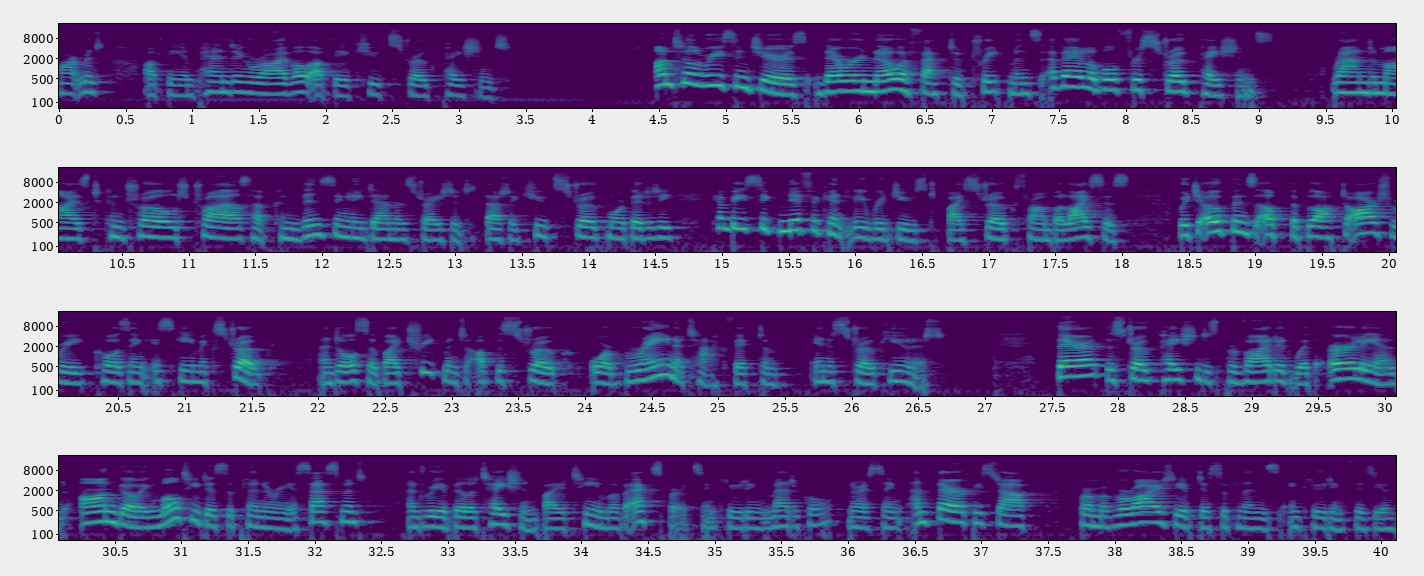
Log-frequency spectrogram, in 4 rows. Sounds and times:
Speech: 0:00.0 - 0:03.4, 0:04.4 - 0:26.7, 0:27.6 - 0:40.1.

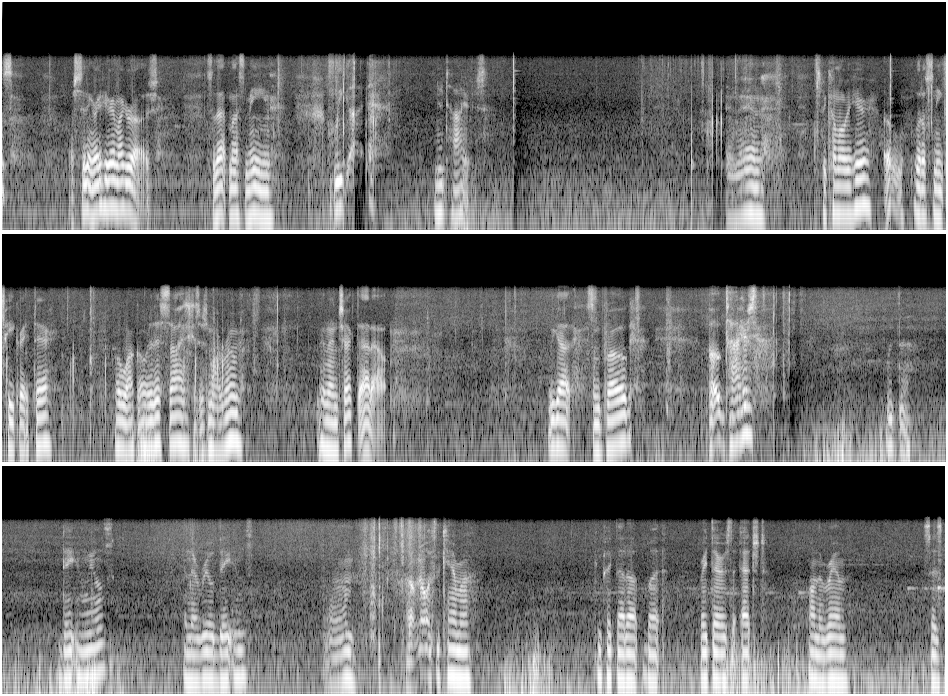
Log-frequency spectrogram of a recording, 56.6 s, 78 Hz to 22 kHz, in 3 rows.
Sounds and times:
Speech: 0:00.0 - 0:00.3, 0:01.3 - 0:03.2, 0:04.1 - 0:05.5, 0:06.5 - 0:07.5, 0:08.6 - 0:09.8, 0:14.4 - 0:15.4, 0:16.2 - 0:20.0, 0:21.1 - 0:23.8, 0:25.2 - 0:26.7, 0:29.8 - 0:31.7, 0:33.0 - 0:34.1, 0:36.6 - 0:37.1, 0:38.9 - 0:40.0, 0:41.4 - 0:42.8, 0:44.2 - 0:44.9, 0:45.8 - 0:47.3, 0:49.6 - 0:51.0, 0:51.7 - 0:53.0, 0:53.9 - 0:54.7, 0:56.2 - 0:56.6.

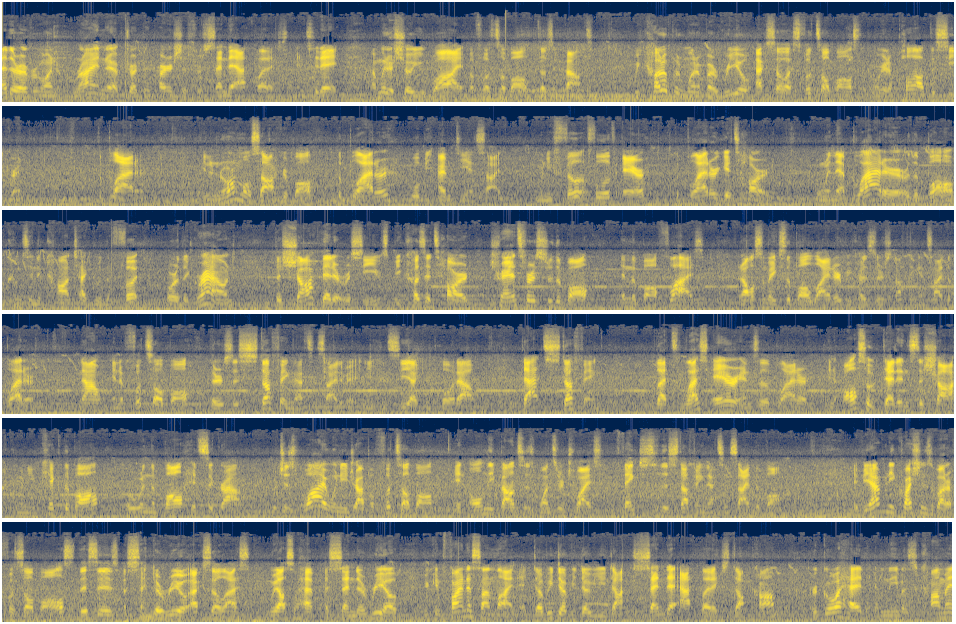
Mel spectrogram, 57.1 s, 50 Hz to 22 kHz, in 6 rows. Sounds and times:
Speech: 0:00.0 - 0:09.8, 0:10.5 - 0:46.0, 0:46.6 - 0:57.1.

